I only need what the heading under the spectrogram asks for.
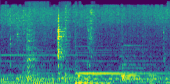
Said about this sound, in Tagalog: lagyan ko na lang ng mantika para i-gisa natin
